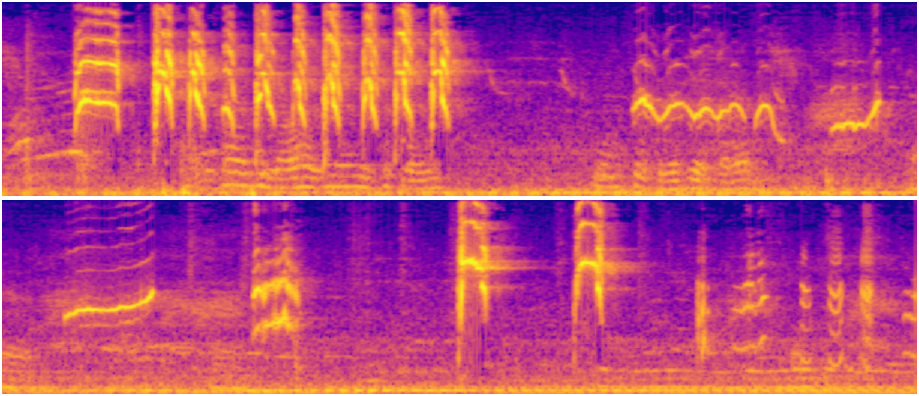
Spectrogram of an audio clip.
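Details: Green parrot at home: a fast run of about ten bright chirps, then wavering whistled tones with quiet gaps, and two loud sharp squawks near the end.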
